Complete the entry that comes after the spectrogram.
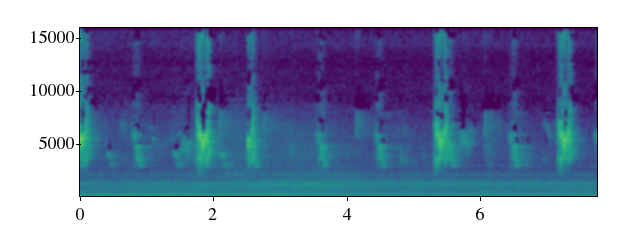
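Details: House sparrows singing at sunrise in the morning: sparse, bright chirps, some faint, with louder ones near two, five and seven seconds, over a steady low rumble.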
